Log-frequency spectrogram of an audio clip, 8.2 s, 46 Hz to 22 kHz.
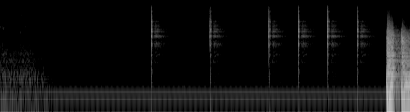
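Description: Yamaha DTX400K drum module's metronome clicking a count-in: six short sharp clicks, two slow ones and then four twice as fast. A loud backing song with drums starts right after, near the end.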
